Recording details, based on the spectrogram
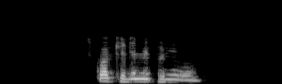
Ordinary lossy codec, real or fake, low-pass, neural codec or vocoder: AAC, 32 kbps; fake; 3.6 kHz; codec, 44.1 kHz, 1.7 kbps, Pupu-Codec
